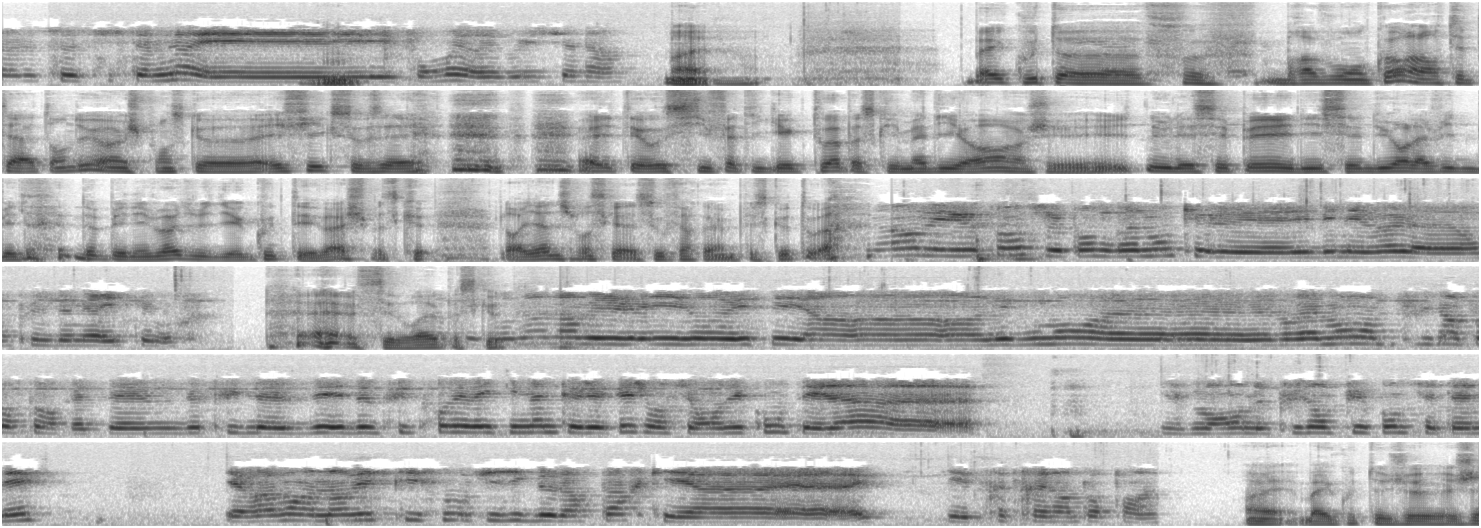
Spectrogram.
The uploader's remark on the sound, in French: j’ai appelé par téléphone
